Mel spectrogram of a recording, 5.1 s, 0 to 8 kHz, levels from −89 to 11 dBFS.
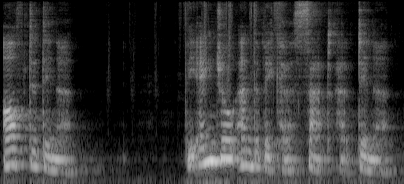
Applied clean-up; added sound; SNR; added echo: neural separator model SepFormer DNS4.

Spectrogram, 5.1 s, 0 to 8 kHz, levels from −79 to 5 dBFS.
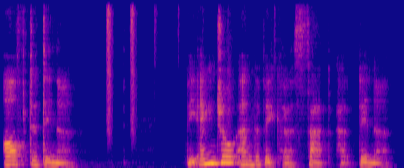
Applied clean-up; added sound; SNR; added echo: neural mask model DeepFilterNet 3.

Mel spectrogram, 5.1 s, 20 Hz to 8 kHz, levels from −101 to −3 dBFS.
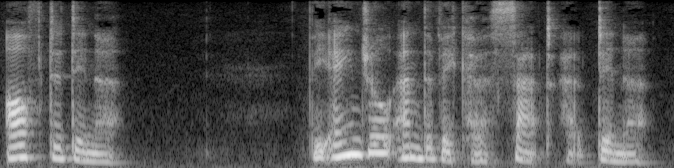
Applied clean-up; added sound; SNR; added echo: none; none; none; none.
